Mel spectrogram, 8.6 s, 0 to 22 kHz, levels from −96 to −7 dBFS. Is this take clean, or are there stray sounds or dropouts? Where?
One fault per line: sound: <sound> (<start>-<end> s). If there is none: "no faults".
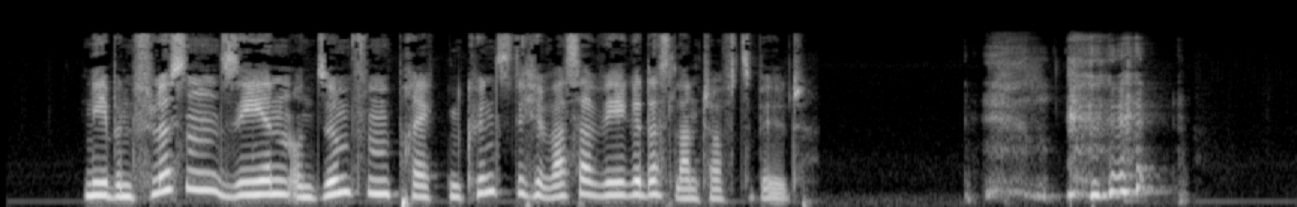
sound: laugh (6.4-7.9 s)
